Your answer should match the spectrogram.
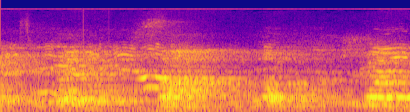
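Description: Several operatic voices singing together in ensemble with piano accompaniment, moving from note to note about every half second.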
